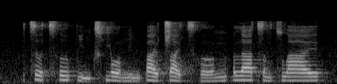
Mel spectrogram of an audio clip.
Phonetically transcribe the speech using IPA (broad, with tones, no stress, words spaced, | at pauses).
t͡sɹ̩˥˩t͡sʰɹ̩˥ pḭ˨˩ŋ t͡ɕʰjo˥˩ʊ̯n̪ḭ˨˩ŋ pa˥˧ɪ̯ʈ͡ʂa˥˩ɪ̯ t͡sʰɤ˧˥ŋ | lä˥t͡sɤ˨ŋt͡swa˥ɪ̯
